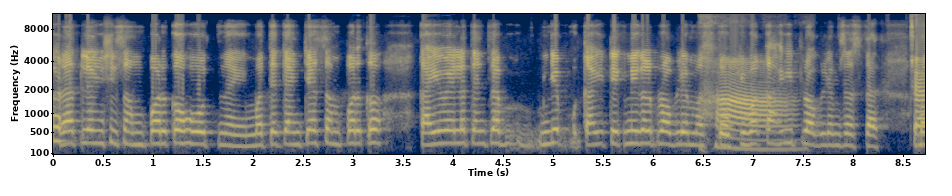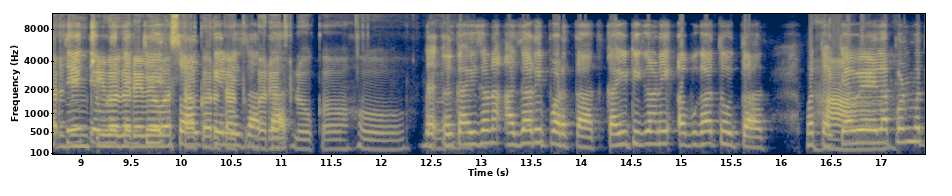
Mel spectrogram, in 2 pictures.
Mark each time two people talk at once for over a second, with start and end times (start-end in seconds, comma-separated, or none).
none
